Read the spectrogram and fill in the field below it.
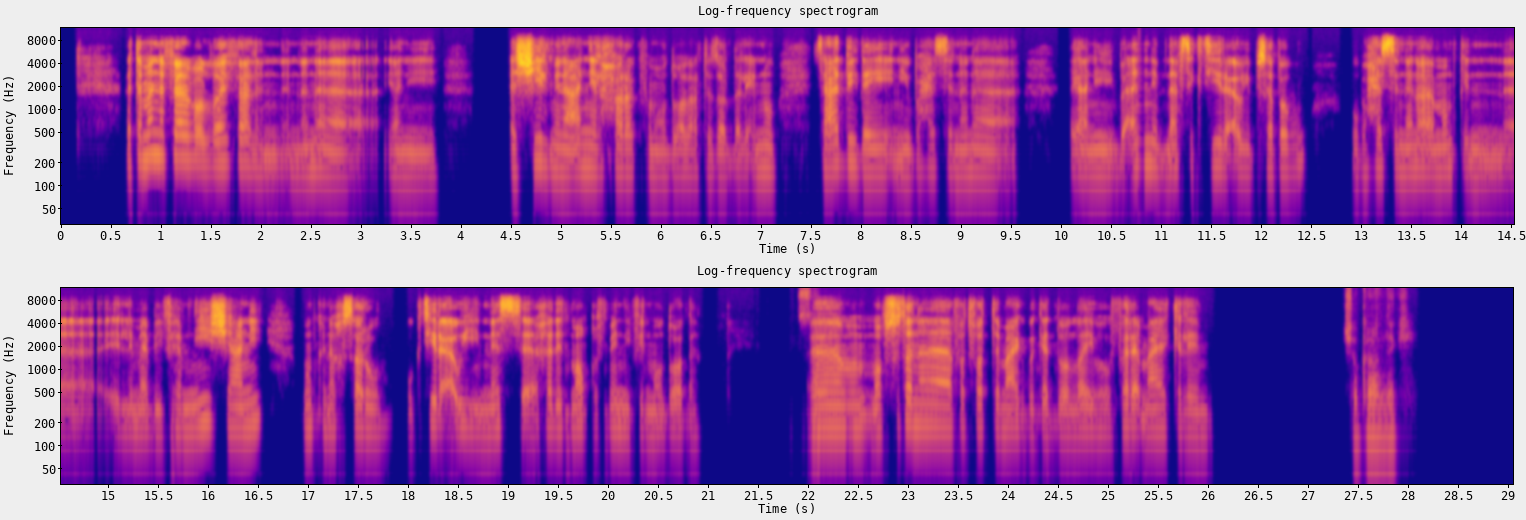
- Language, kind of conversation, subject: Arabic, advice, إزاي أقدر أعتذر بصدق وأنا حاسس بخجل أو خايف من رد فعل اللي قدامي؟
- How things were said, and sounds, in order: none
